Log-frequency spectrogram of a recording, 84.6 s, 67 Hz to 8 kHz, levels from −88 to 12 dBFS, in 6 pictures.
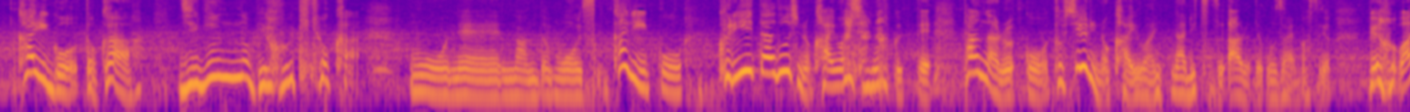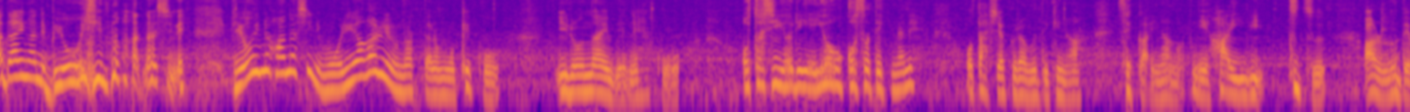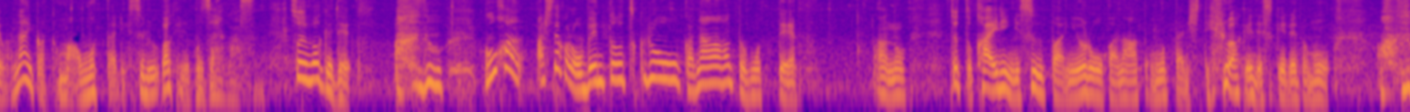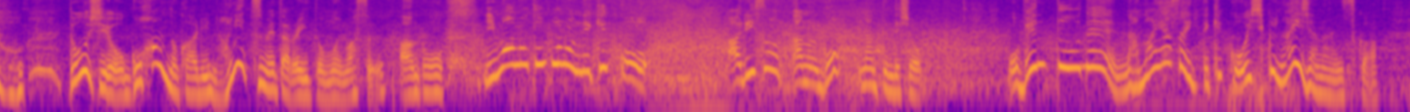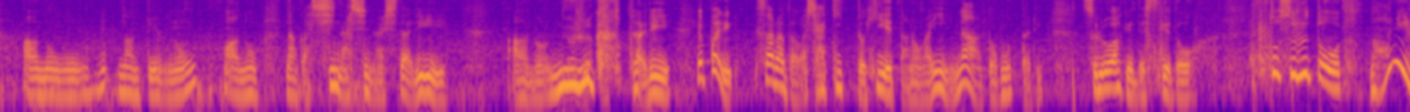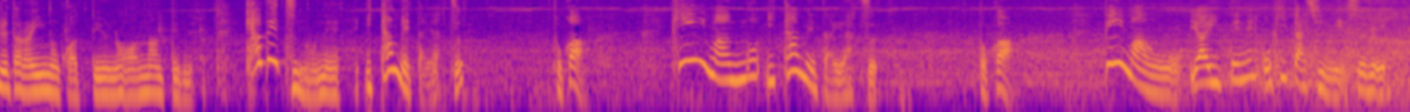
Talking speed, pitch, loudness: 300 characters per minute, 205 Hz, -17 LUFS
